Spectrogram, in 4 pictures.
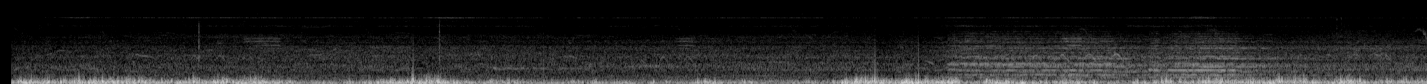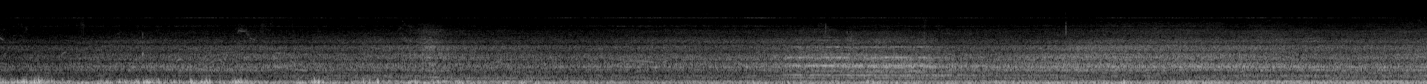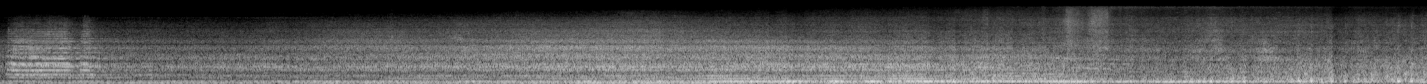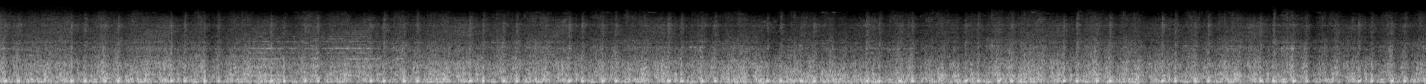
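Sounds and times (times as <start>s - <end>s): diesel locomotive engine drone: 0.1s - 57.0s
train horn blast: 9.4s - 13.1s, 18.1s - 19.6s, 22.0s - 24.3s, 28.5s - 41.5s, 45.2s - 46.7s
wheels clickety-clack on track: 39.0s - 57.0s.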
